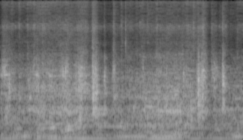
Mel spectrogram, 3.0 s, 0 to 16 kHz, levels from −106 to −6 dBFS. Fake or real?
fake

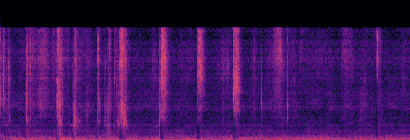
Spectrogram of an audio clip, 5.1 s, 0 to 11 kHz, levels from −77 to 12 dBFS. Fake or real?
fake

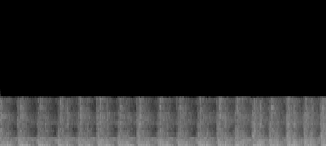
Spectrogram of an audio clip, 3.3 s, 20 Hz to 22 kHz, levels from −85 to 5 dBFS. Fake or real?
real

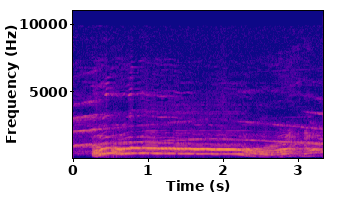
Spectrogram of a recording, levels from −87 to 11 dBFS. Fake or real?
real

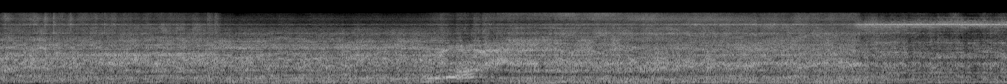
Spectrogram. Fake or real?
fake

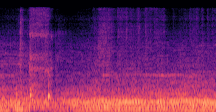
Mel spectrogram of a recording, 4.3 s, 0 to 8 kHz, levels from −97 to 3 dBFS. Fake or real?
fake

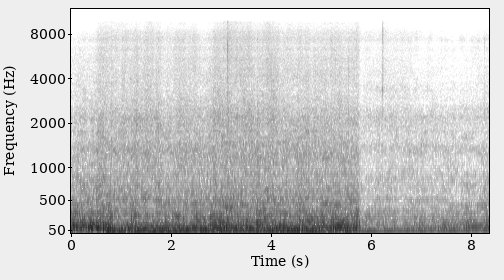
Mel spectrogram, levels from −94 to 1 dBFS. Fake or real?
fake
